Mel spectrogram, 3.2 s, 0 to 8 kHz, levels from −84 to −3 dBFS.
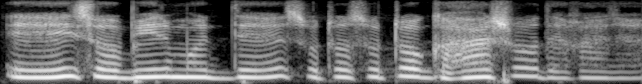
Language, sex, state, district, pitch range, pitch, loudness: Bengali, female, Assam, Hailakandi, 250-270 Hz, 260 Hz, -13 LUFS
